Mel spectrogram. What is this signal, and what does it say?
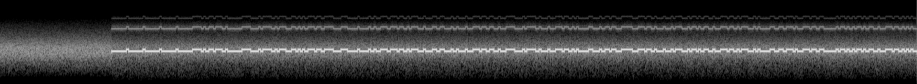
RTTY (45.45 baud, 170 Hz shift), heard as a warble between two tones, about 1850 Hz centre, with radio static. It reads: OEZR OMKA ZUCQ POEQ XCLT QZDP ZXIH VDDP …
